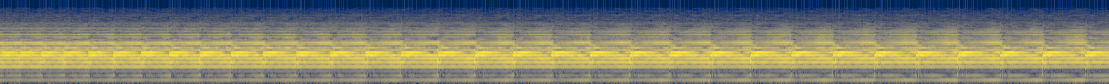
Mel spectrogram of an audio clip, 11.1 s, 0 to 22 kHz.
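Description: Loud steady electronic tone with regular rapid knocking pulses, about 150 a minute: typical MRI scanner gradient noise.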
